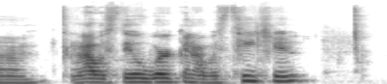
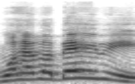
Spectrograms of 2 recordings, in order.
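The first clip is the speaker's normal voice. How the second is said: put-on very thick Spanish accent, raised voice; 9 semitones higher, 6 dB louder than usual. Quoting a Spanish-speaking man, in a very thick Spanish accent. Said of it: "His very thick accent was like".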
